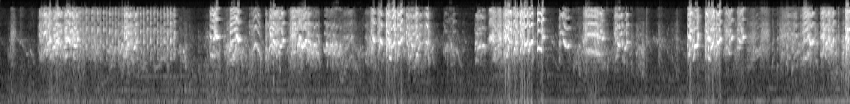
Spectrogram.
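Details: Shrill, scratchy lovebird chatter: dense bursts of high squeaky chirps lasting one to two seconds, broken by short silences, over a steady low electrical hum.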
